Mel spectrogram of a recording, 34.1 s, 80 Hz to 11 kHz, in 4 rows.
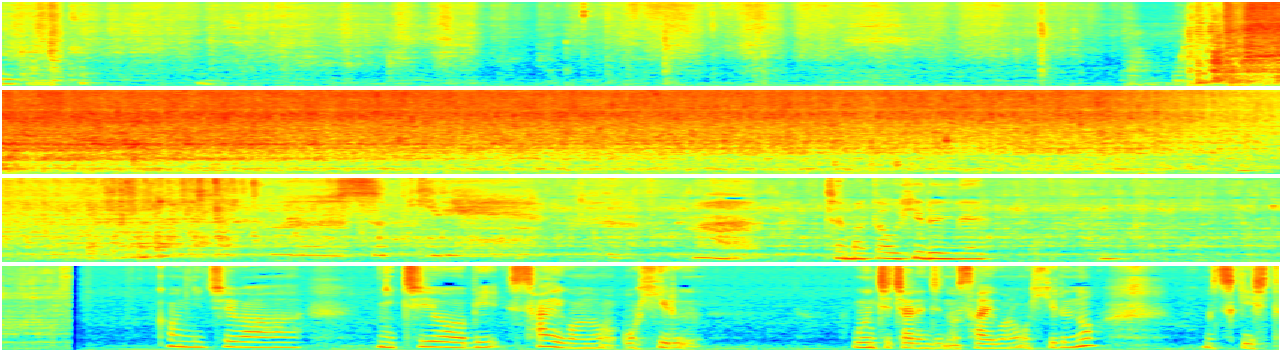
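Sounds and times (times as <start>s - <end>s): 
speech: 0.0s - 0.7s, 23.0s - 23.7s, 27.0s - 30.3s, 31.2s - 34.0s
toilet flushing at home: 7.7s - 26.0s
toilet cistern refilling with trickling water: 11.5s - 26.0s.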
